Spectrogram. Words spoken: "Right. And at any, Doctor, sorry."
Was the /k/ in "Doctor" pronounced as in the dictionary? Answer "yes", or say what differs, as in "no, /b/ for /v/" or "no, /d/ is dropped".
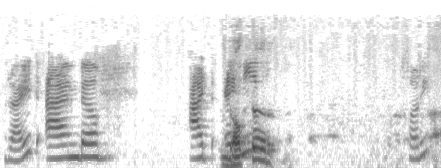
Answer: no, /k/ is dropped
